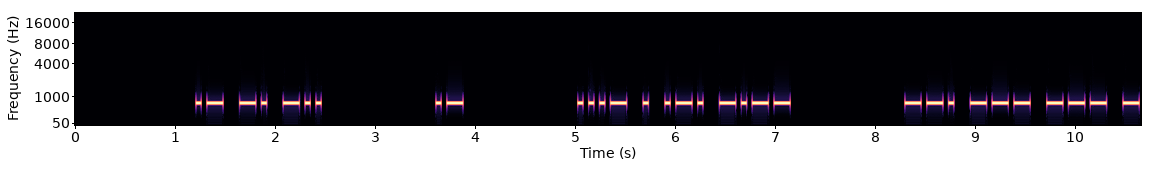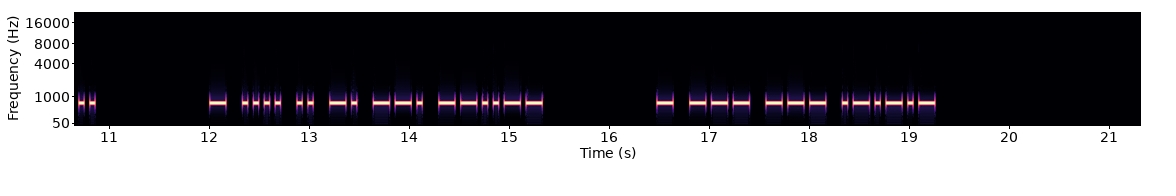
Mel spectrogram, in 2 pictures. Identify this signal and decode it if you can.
Morse code, heard as a keyed tone, about 22 wpm, 700 Hz. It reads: AND A VERY GOOD THING, TOO.
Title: 3x Word-Spacing - Sentences from Top 200 Words - 22wpm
